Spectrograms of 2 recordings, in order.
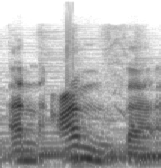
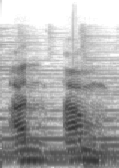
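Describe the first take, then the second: First: The throat consonant is strong and clear. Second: The throat consonant is weak and unclear. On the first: The speaker calls it right. "Belum diizharkan terlebih lagi gitu" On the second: The speaker calls it wrong. "ada yang masih kayak gitu"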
